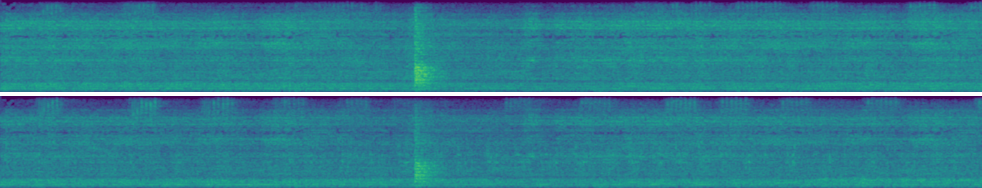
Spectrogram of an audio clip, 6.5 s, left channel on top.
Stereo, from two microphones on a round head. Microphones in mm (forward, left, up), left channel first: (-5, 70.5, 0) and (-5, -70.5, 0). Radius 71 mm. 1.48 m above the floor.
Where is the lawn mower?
25° left (ahead or behind); by 6.6 s 20° left (ahead or behind).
